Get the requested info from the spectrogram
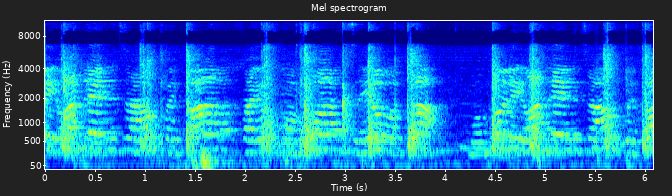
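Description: Hand clapping, many sharp claps through the whole stretch, mixed with voices chanting or singing together.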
